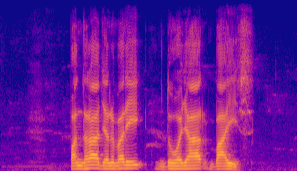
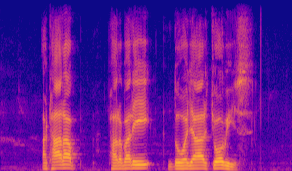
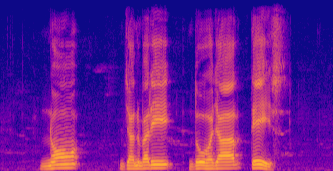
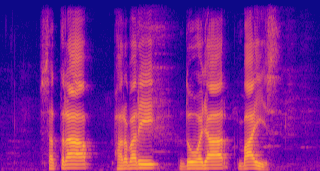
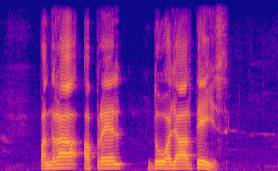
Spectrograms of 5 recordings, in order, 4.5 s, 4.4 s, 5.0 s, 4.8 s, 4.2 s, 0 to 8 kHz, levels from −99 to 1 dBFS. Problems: constant background noise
